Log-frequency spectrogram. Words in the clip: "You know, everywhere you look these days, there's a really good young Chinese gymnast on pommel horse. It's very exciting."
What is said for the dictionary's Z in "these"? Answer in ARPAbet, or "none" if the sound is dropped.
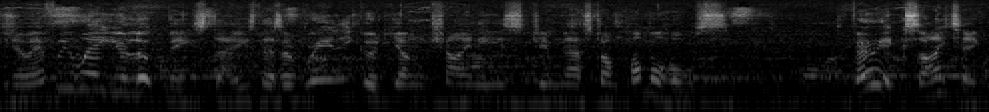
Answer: Z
